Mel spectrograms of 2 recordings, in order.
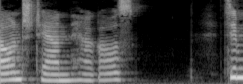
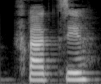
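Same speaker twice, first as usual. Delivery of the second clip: ordinary delivery, nothing marked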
